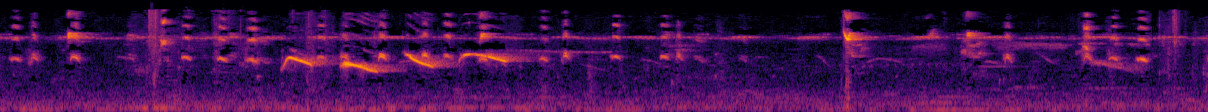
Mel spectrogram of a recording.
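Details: Green-winged saltator song meant to warm up a cold bird. A run of loud, clear, downward-slurred whistles mid-clip, with many short high chips and a continuous thin high tone throughout.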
